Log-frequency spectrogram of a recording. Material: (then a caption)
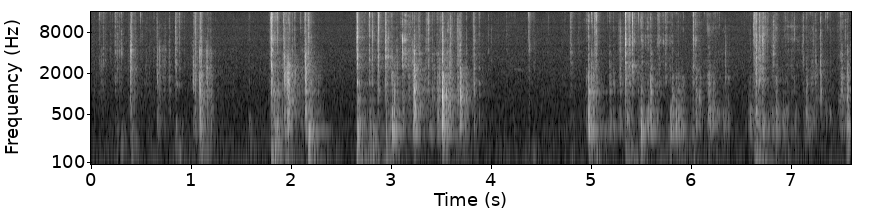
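Soap. A palm-sized solid white bar of soap, held in one hand, is carved and scraped with a green utility-knife blade as shavings fall away. Crisp, bright scraping and crackling cuts come in short bursts separated by brief pauses.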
